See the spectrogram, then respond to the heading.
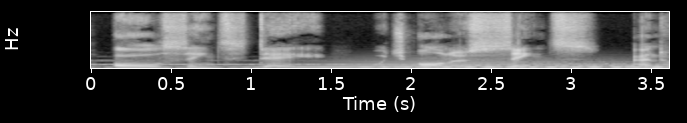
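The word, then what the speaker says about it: Samhain: of years to a festival called Sam Hoin pronounced sa in celebrated by the ancient Kelts Sam Ho marked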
